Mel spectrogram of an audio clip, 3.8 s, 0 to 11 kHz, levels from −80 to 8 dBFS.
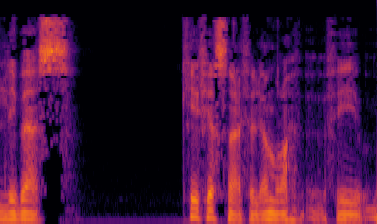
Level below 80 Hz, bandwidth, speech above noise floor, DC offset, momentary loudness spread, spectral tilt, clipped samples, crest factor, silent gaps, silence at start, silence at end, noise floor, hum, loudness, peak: -38 dBFS; 8.8 kHz; 41 dB; under 0.1%; 15 LU; -3.5 dB/octave; under 0.1%; 18 dB; none; 0 s; 0 s; -61 dBFS; none; -19 LUFS; -4 dBFS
